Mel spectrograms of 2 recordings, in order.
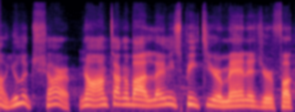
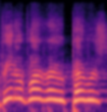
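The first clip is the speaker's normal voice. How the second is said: very high, frantic, panicked fake babble, gibberish; 12 semitones higher than usual. Retelling panicking so people won't think you're with the devil: imitating panicked speaking in tongues. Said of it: "I would start panicking".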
